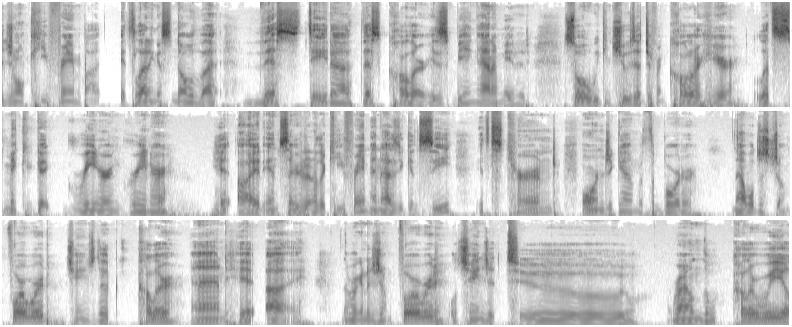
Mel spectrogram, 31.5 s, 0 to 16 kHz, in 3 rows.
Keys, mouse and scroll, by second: 8.4-10.0 drag, 14.0 |, 21.0 click, 22.1-23.5 drag, 25.1 |, 26.4-30.7 drag.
